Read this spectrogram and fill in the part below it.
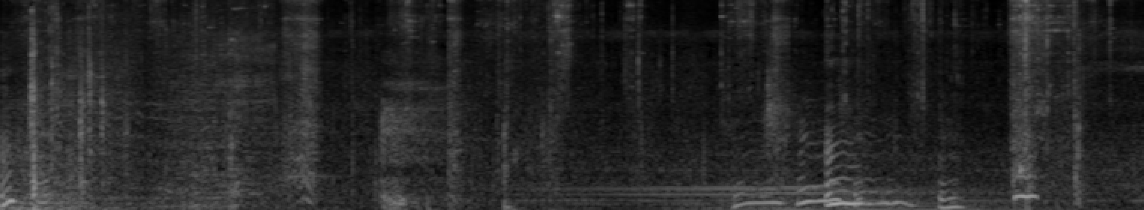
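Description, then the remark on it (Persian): Keys jangle and clink repeatedly in bright, uneven bursts over a low engine rumble, with a voice briefly speaking near the end. “کلیدش اینجا نیست. بیرم از دفتر بیارمش.”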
